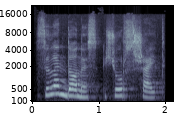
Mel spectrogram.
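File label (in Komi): сылӧн доныс сюрс шайт, Komi, female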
